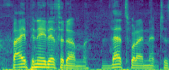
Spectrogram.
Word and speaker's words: Bipinnatifidum: Let's see how they pronounce it. Philodendron Bipinnatifidum. Bipinnatifidum.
